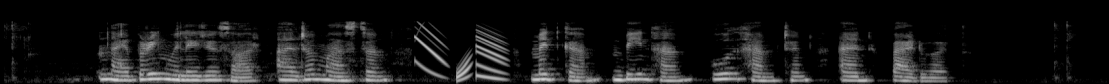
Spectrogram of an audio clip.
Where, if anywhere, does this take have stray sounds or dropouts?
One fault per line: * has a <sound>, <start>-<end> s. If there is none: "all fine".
* has a chirp, 4.1-5.1 s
